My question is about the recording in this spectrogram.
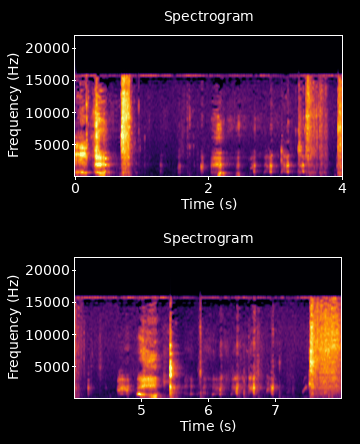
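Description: A man's short bursts of laughter and coughing, with sharp breaths between them, as he reacts to the burn of a mouthful of crushed chillies. A loud rushing burst of breath comes near the end.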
